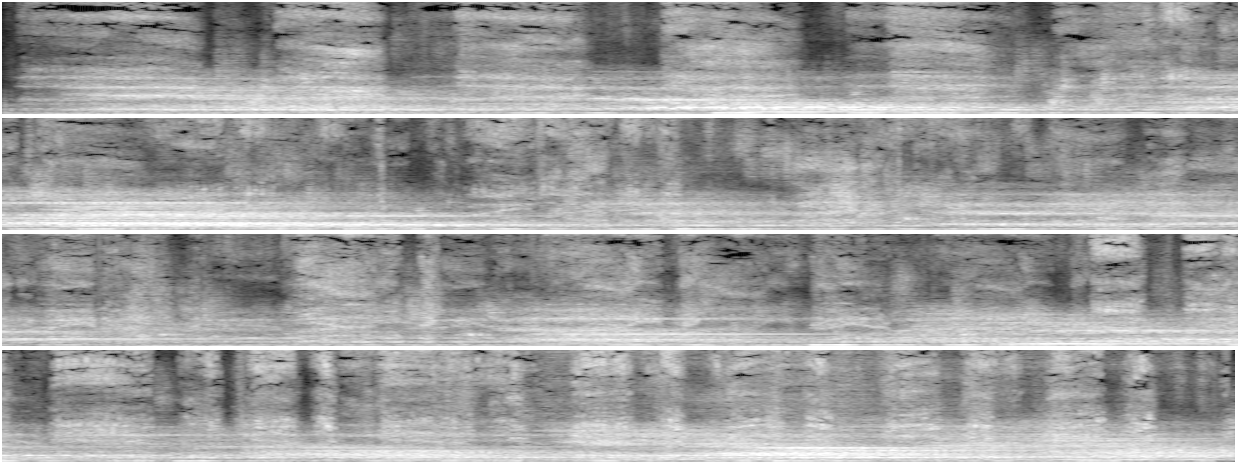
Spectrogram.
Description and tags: a sample i made in Cubase. a man saying get me out heavily reverberated. w/ added feedback that i pitch shifted and reverberated. and lots of whispering voices in different pitches.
